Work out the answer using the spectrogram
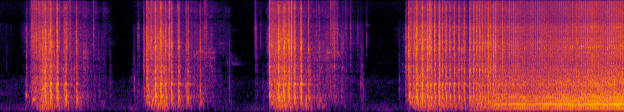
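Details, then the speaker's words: Mower salvaged from a scrap pile, unprepared: three pull-start bursts, then it catches and runs unevenly with a ragged, sputtering note and smoke. The owner suspects the exhaust is filled with oil and may drain it. "there we have it it seems to run which is a result i strongly believe the smoke and oil we're getting is probably what i suspect the exhaust is absolutely filled with oil"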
